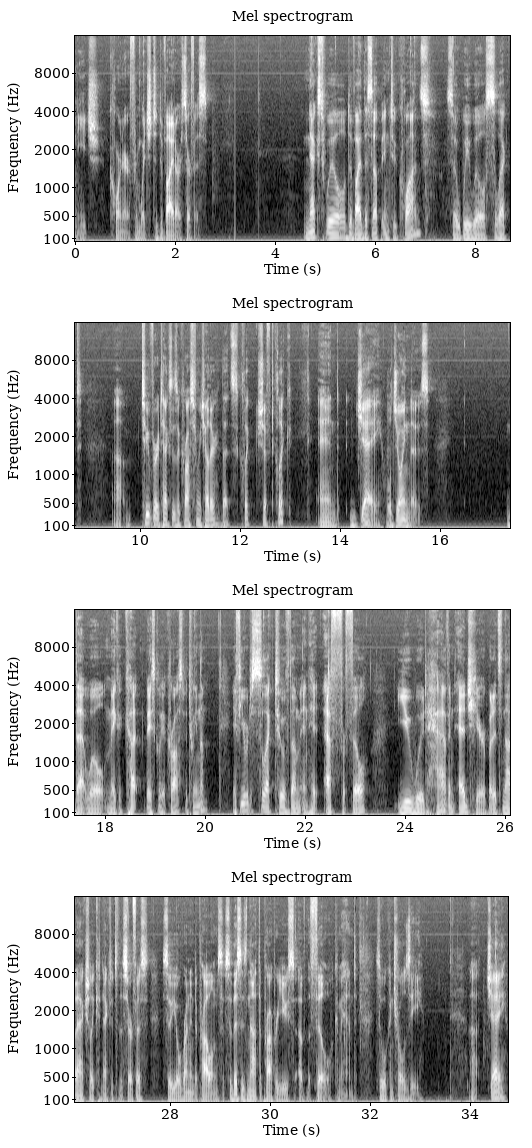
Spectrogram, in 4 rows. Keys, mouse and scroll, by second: 5.5 click, 6.6 shift+click, 14.3 j, 19.6 click, 21.1 shift+click, 22.4 f, 31.7 ctrl+z, 34.4 j.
